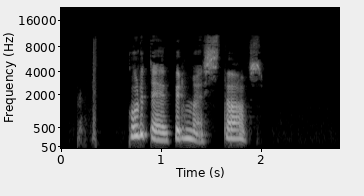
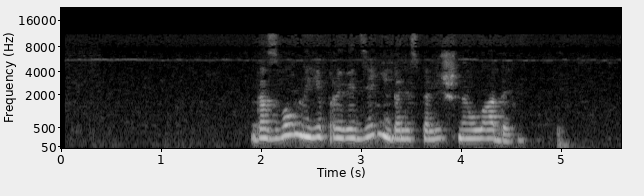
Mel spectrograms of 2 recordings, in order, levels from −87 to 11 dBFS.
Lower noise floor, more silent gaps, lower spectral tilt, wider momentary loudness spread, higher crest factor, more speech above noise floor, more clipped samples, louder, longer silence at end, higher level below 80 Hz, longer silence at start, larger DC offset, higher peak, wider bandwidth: first, -78 dBFS vs -59 dBFS; neither; second, -3.5 dB/octave vs -6.5 dB/octave; second, 7 LU vs 10 LU; about the same, 20 dB vs 16 dB; first, 53 dB vs 39 dB; neither; second, -26 LUFS vs -21 LUFS; first, 0.8 s vs 0.55 s; second, -78 dBFS vs -60 dBFS; second, 0.3 s vs 1.9 s; neither; about the same, -8 dBFS vs -8 dBFS; about the same, 11 kHz vs 11.5 kHz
